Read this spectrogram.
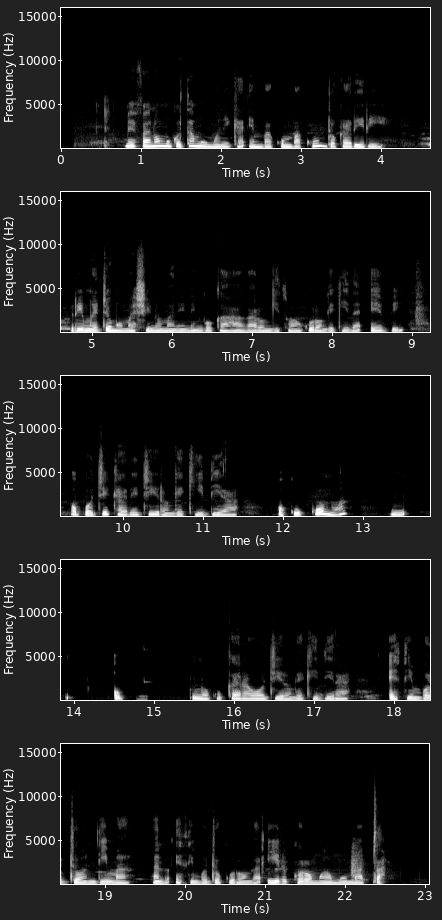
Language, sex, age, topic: Oshiwambo, female, 18-24, agriculture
